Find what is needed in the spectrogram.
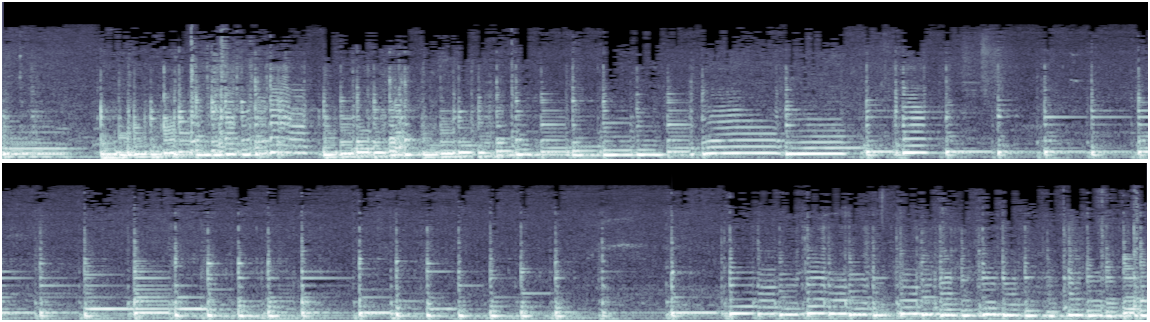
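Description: Live acoustic jazz trio music led by a double bass played pizzicato, a run of plucked bass notes with a few sliding notes about a third of the way in.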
